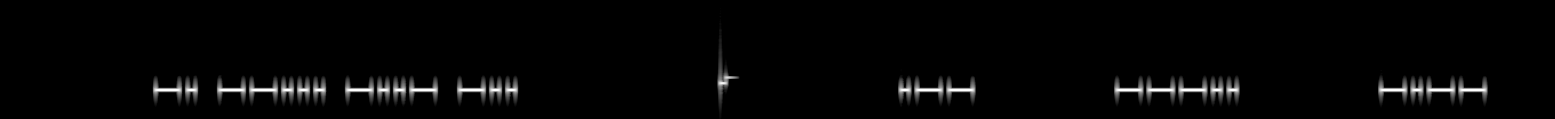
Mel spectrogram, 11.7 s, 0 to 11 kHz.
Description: Morse code, heard as a keyed tone, about 20 wpm, spaced as for 11 wpm, 700 Hz. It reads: N7XD W8Y
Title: USA Call Signs - 4 Characters - 6x Character Spacing - 20wpm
